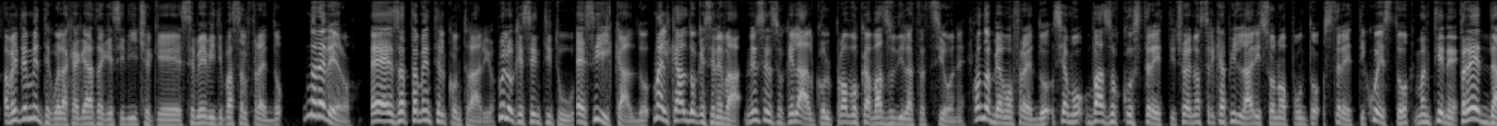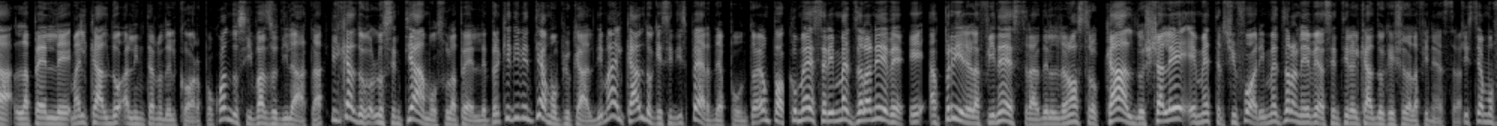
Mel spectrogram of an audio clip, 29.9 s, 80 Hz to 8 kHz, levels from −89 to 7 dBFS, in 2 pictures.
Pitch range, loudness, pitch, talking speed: 140-195 Hz, -26 LUFS, 160 Hz, 245 wpm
